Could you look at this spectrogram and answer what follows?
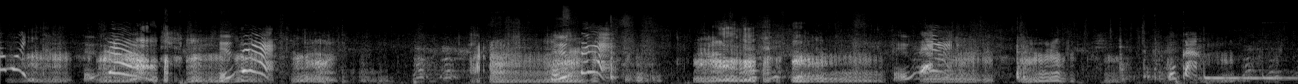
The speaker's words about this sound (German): Reja zeigt Pia ihre Hunde. 16 Husky-Welpen wuseln um ihre Beine.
